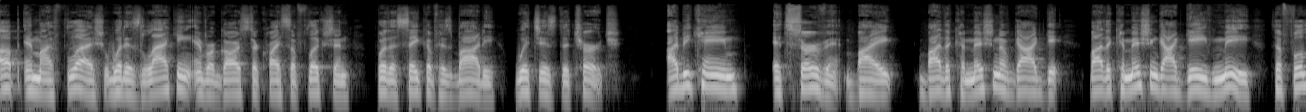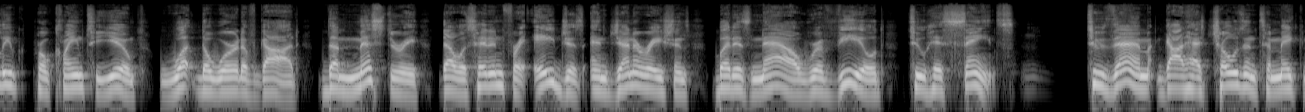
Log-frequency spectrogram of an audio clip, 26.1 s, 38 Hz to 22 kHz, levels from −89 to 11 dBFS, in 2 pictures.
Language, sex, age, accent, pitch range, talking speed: English, male, 30-49, American, 125-170 Hz, 165 wpm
